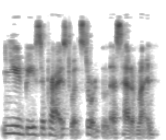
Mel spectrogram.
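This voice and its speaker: Breezy, teasing actress as a young woman, lively pitch. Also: moderate pace, slightly rough, heavily acted. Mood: playful. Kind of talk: table read of television drama. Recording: video call table read.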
